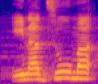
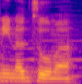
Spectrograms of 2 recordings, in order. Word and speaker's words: Inazuma: Inazuma, Inazuma, non Inazuma.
